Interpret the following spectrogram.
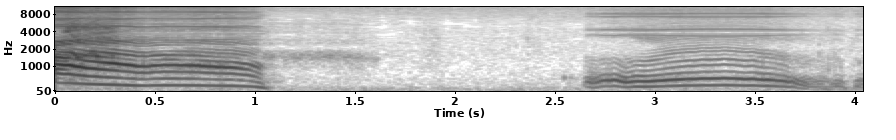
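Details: Domestic cat giving two drawn-out meows, about a second each with a pause between, the first falling at the end and the second rising then dropping; part of a set of cat meows, snarls, hisses, moans and cries.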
